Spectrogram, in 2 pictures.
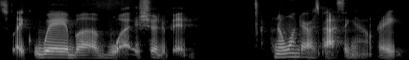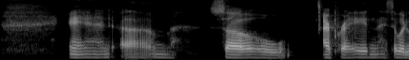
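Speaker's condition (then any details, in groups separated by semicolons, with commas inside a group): No condition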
